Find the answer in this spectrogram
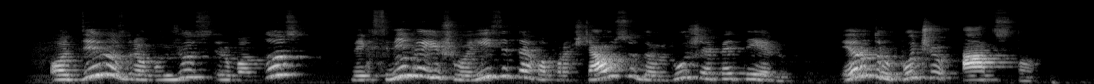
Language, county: Lithuanian, Kaunas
